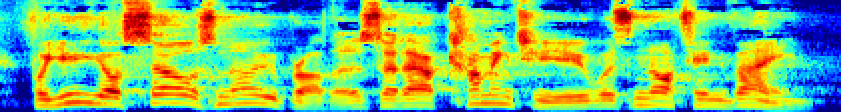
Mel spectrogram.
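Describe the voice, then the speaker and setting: A man at a moderate pace, his pitch swinging very widely, on a very clean recording with a silent background. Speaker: scripture reader. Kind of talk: reading aloud.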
